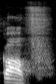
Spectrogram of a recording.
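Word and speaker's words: calf: the example very easy the word इ काफ सी ए एल एफ जिसमें L silent है इसको पढ़ते हैं काफ ओके एंड काफ को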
